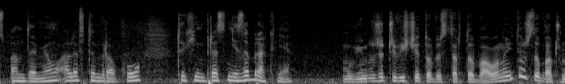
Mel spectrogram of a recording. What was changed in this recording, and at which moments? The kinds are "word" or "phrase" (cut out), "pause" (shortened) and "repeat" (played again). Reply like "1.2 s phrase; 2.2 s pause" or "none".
1.7 s word; 3.7 s phrase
